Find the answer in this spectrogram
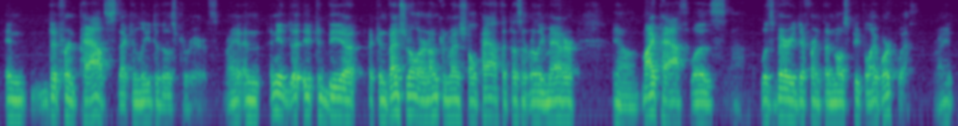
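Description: A middle-aged American man with a gravelly voice, chatting as an interview guest and often checking in with "right?". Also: extremely low pitch, fairly bright tone. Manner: tags phrases with "right?". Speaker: guest, supply chain professional. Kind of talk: casual conversational interview. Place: home room, on video call. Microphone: video call.

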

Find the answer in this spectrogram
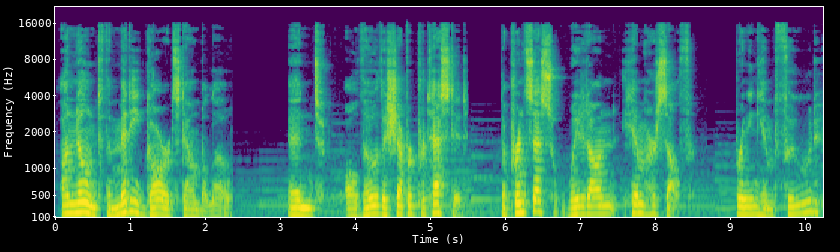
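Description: A man narrating a scripted folk tale as the storyteller of an audio drama. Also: fairly high pitch.

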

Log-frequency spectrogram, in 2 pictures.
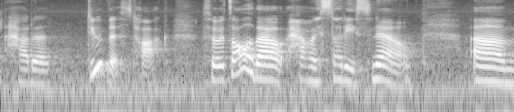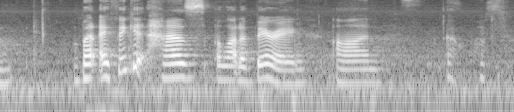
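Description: Midwestern woman speaker, middle-aged, bright voice, candid and self-deprecating. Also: mid-range voice, slight background noise. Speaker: conference speaker. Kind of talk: personal talk at a science meeting. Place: large conference hall.

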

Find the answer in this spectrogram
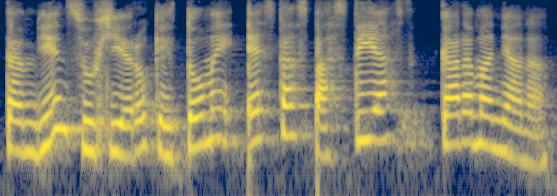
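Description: A woman reading as a calm, slow-spoken doctor. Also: a little high. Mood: advising. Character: calm adult doctor giving advice.

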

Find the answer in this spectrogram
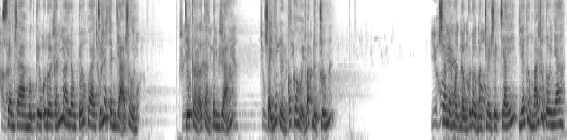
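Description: A woman's voice: a little high, fast talker, pauses often, crowd noise, natural voice. A woman playing a proud, cool-headed young rival in a cartoon dub, speaking in an aloof, declarative way. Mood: calculating.

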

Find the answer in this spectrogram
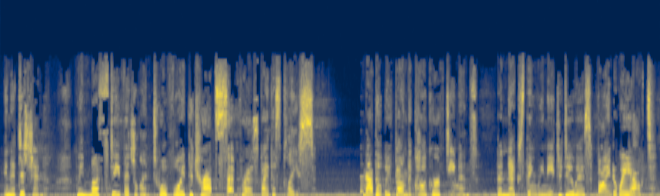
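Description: Woman doing a brisk earnest young advisor, higher voice, game music under. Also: lightly acted. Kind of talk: game cutscene voice acting.

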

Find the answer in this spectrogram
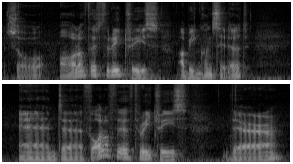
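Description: A man's voice: a bass voice, very animated, takes it slowly. A middle-aged man giving an informal lecture as a university teacher, explaining things step by step and often rephrasing as he thinks aloud.

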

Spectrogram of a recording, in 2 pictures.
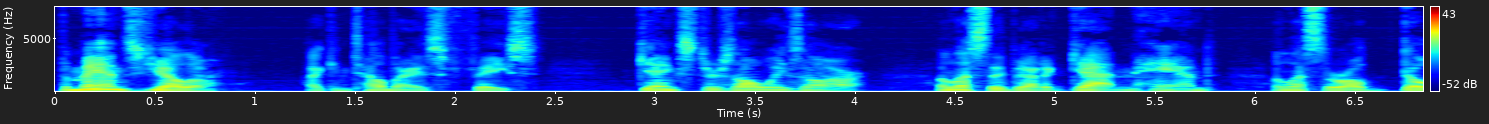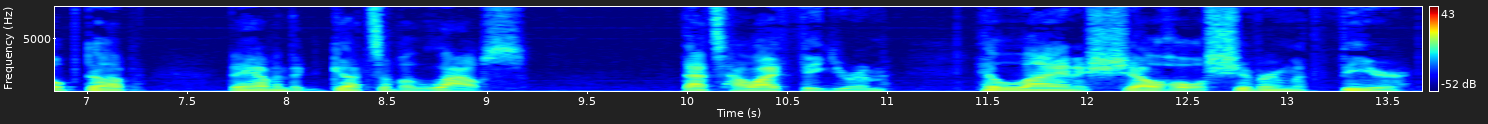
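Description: A man playing a tough, vengeful army captain who speaks in gruff, threatening tones. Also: low-pitched, moderate pace, fairly bright tone, no room sound. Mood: menacing.

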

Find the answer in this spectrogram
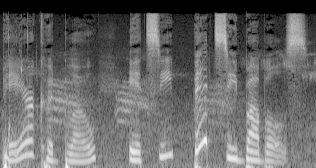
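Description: A woman reading a storybook aloud for young children in an expressive, deliberate way, drawing out key words. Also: medium pitch, noisy background. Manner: expressive, deliberate, with drawn-out emphasis. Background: background music.

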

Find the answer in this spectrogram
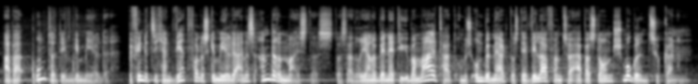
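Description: An actor playing a shrewd, self-assured detective who explains things precisely in a German audio drama. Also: male voice, on the low side, wildly swooping pitch, normal speed, few pauses, breathy edge, big-room sound, exaggerated voice. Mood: insistent, reasoning. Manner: precise, lecturing, deductive.

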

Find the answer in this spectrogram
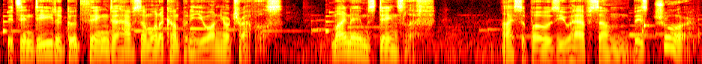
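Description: A man's voice: lowish voice, animated, measured pace, music in the background. A man voicing a mysterious masked wanderer in a video game, cool, reserved and formal. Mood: cool, guarded.

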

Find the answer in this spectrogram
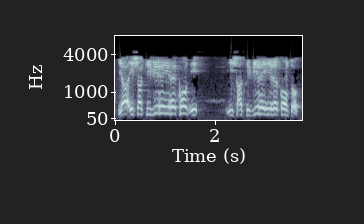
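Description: A man with a foreign accent speaking non-native German as a call centre agent, insistent, halting and repeating himself in an unscripted sales pitch. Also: breathy edge. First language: not German. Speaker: call centre agent posing as customer adviser. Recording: tinny band-limited phone line.

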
